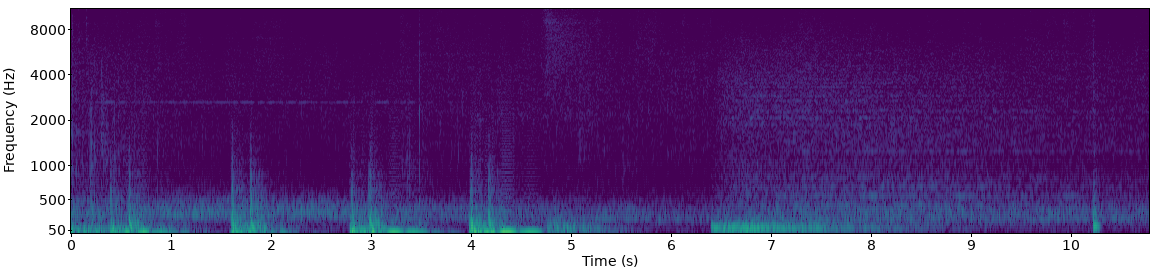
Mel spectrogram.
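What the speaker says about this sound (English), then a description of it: "I wonder if somebody's ever made music with only heartbeats." Heartbeat sound effect from the video game Silksong: deep, booming low thumps at uneven intervals over a steady low hum, with no voices.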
